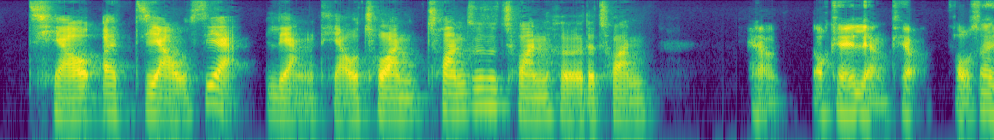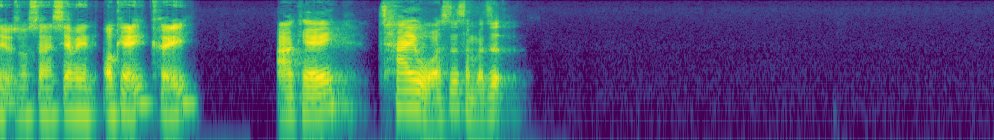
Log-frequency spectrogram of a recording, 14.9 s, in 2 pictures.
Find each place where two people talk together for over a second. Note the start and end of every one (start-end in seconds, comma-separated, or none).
none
